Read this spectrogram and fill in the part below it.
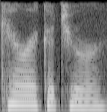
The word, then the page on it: caricature: noun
